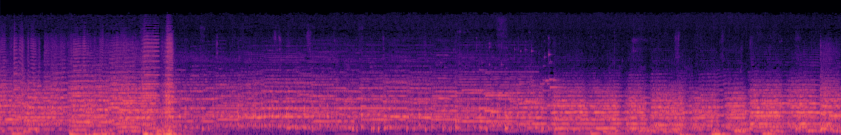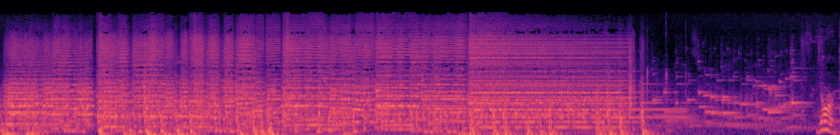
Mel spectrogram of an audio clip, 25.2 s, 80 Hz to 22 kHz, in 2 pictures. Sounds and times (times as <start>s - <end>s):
Music: 0.0s - 25.2s
Outside, urban or manmade: 0.0s - 25.2s.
